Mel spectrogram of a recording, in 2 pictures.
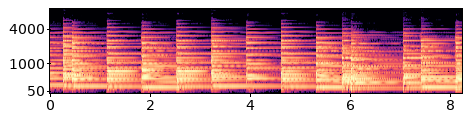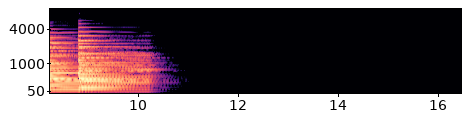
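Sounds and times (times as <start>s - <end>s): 
piano playing: 0.0s - 10.4s.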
